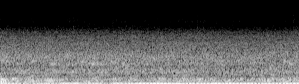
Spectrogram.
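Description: Room tone from the narrator's microphone: a steady hiss with a low hum underneath.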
